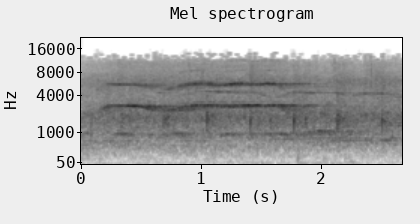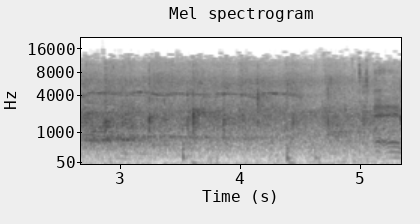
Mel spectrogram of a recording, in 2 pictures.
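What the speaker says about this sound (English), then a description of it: "let's have another round of applause for the world number 7 and world number 11" Audience applause fills a squash venue for two professional players, world numbers 7 and 11, steady and loud across the whole stretch, with crowd noise and a few voices mixed in underneath.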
